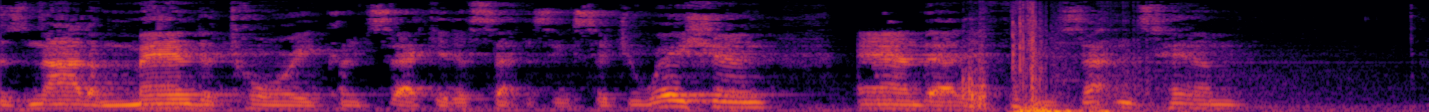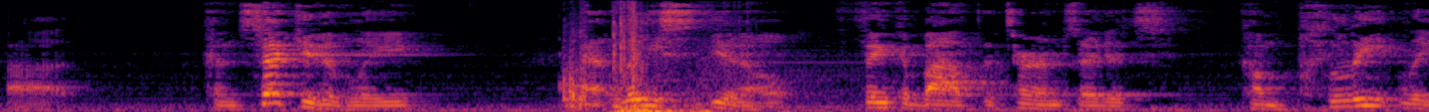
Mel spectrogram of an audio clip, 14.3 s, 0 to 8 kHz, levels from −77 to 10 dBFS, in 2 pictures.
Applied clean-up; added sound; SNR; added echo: none; Mechanisms; 2 dB; reverberation time 0.4 s.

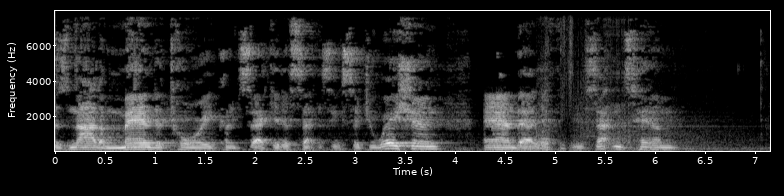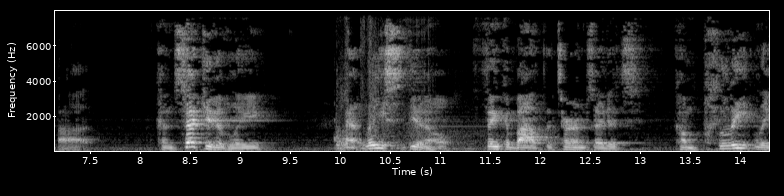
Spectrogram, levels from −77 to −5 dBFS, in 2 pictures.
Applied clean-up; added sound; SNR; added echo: neural separator model SepFormer DNS4.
